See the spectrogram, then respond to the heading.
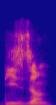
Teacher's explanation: Porque 10 tiene ese sonido de S, pero cuando la palabra que le sigue empieza por vocal, hacemos el sonido avispa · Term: liaison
